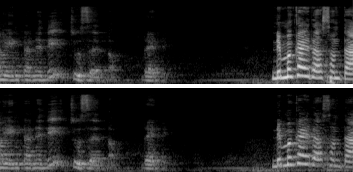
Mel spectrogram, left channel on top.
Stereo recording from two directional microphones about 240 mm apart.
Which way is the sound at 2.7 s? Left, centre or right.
Left.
